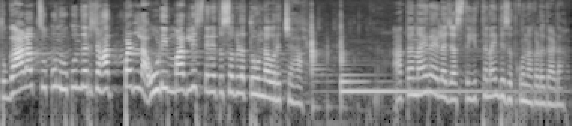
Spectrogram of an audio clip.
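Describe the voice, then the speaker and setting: A woman with a strikingly high, bright voice leads a devotional kirtan. She tells a humorous village story, acting out the husband and wife in turn. Now and then she sings verses in a slow, drawn-out way. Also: soft background music. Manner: storytelling with acted village dialogue and audience questions; breaks into sung verses. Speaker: kirtan preacher. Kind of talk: comic devotional kirtan sermon.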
